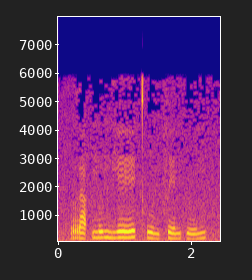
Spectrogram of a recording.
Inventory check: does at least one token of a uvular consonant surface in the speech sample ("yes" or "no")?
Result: no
